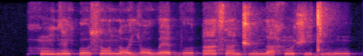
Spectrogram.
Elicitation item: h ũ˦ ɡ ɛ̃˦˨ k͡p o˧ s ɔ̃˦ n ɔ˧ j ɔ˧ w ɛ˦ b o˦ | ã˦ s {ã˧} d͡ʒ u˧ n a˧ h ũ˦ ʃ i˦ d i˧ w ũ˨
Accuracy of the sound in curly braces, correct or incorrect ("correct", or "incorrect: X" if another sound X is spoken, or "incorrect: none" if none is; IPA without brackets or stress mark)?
correct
